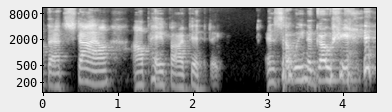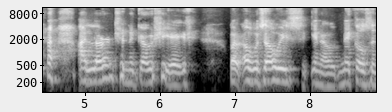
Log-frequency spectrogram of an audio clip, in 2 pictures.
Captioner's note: laughs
